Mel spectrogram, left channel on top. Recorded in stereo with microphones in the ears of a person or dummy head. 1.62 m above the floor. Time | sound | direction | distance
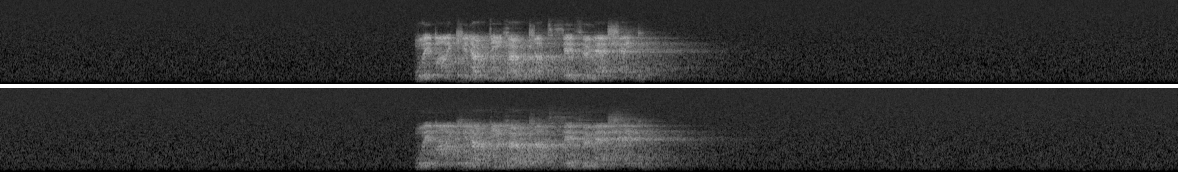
4.2 | whispering | 40° left (ahead or behind) | 1.3 m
